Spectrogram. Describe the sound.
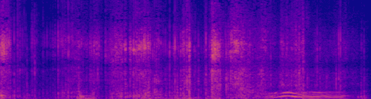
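Wrapping paper on a gift box is unwrapped with steady crinkling, rustling and a few tearing bursts. A voice briefly joins in toward the end.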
